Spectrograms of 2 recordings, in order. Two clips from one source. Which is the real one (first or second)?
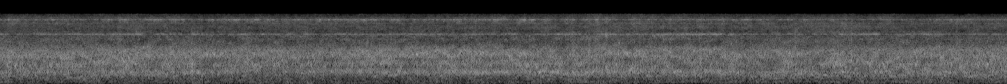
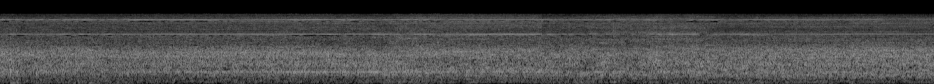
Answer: second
